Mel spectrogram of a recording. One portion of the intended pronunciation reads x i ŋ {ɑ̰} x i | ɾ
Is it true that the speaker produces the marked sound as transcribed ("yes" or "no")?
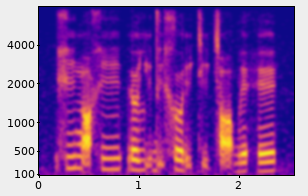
yes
